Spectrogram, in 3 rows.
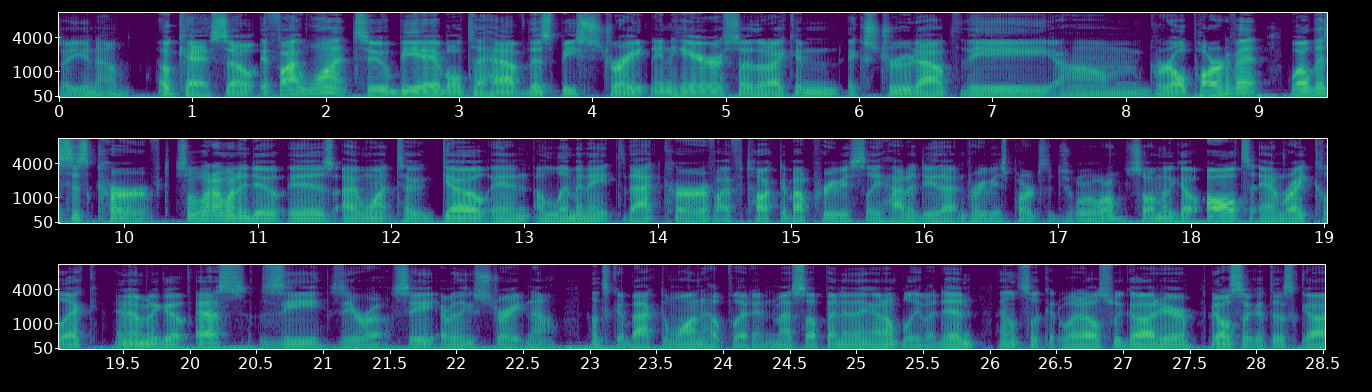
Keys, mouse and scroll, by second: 0.6 a, 1.8 KP_1, 11.8-13.1 middle drag, 13.6-18.6 middle drag, 18.6-20.0 right drag, 20.0 s, 23.8 KP_1, 26.0 click, 26.7 middle click.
